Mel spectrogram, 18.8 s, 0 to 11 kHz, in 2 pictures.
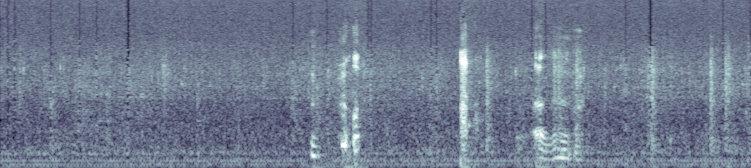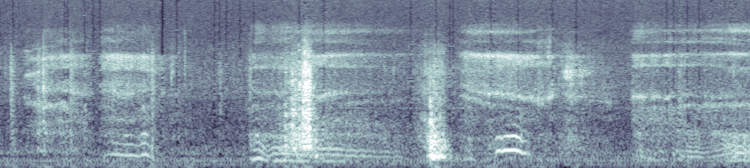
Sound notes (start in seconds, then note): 3.7 gurgling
